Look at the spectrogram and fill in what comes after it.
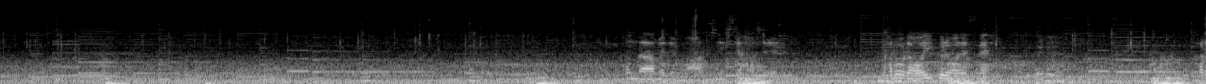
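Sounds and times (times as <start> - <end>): faint music: 0.0 - 12.0
tyre noise on wet road: 0.0 - 12.0
low thump: 7.3 - 7.9, 11.5 - 12.0.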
